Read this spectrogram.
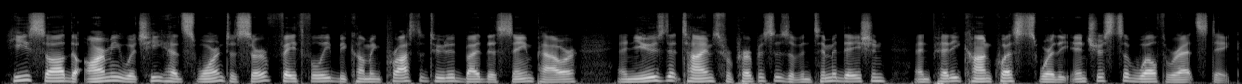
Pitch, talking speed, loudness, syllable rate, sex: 140 Hz, 175 wpm, -20 LUFS, 5.2 syllables/s, male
